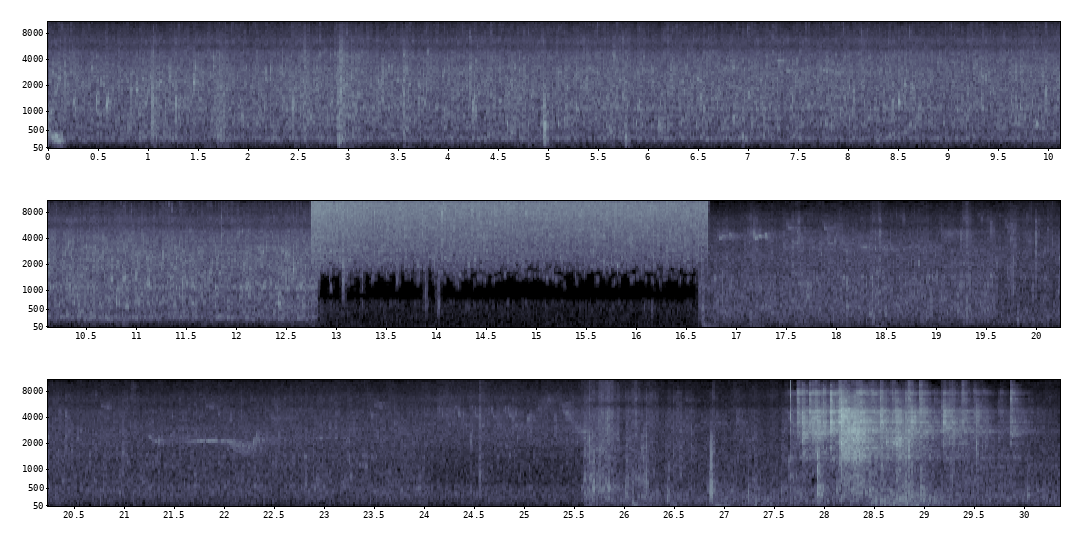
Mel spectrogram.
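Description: Steady rush of a shallow, stony woodland stream, then a few seconds of a much louder, hissing waterfall splash that starts and stops abruptly. A brief loud burst of noise comes near the end.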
